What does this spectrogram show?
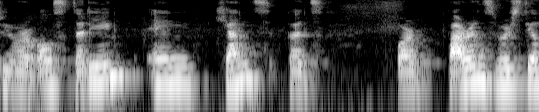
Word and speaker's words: Gent: It was a bruises because uh the team in Kent, that's how you pronounce it by the way, Kent.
